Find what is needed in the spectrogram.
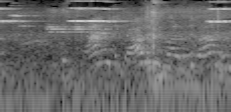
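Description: Young children's voices calling out as they play on a spinning merry-go-round, loudest in the second half.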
